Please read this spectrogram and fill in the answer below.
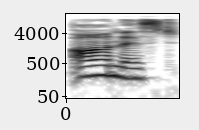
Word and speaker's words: honest: The reason why the answer to the question is Anne is that the word honest begins with a vowel sound because the sound of the letter H is silent.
